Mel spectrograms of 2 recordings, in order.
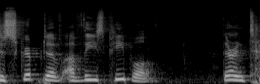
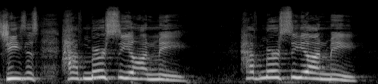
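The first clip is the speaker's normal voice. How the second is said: desperate, pleading, raised shout; 5 semitones higher, 6 dB louder than usual. Telling of blind Bartimaeus calling to Jesus, retelling a desperate shout. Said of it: "he shouts to Jesus".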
